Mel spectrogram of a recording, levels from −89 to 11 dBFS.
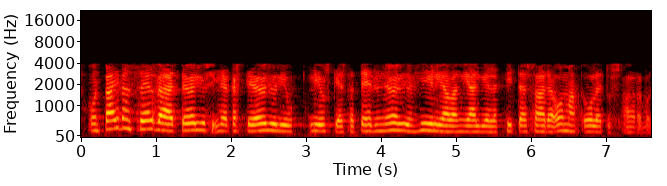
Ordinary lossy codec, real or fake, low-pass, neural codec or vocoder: AAC, 16 kbps; fake; 7.2 kHz; codec, 16 kHz, 4 kbps, FreqCodec, larger model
